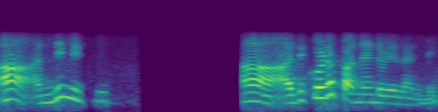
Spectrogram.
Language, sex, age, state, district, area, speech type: Telugu, female, 30-45, Andhra Pradesh, Visakhapatnam, urban, conversation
